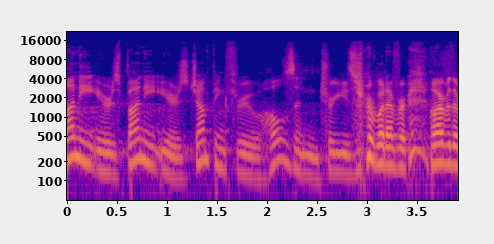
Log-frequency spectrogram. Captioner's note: chuckling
